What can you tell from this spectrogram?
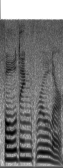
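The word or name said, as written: folding rule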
